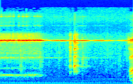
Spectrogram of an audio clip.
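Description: Telephone bell ringing steadily, as a radio-drama sound effect, stopping a little over half a second in. A short click follows about a second in.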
